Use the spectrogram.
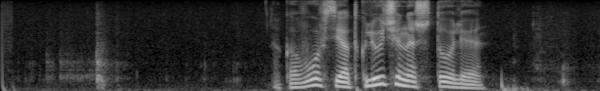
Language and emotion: Russian, angry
